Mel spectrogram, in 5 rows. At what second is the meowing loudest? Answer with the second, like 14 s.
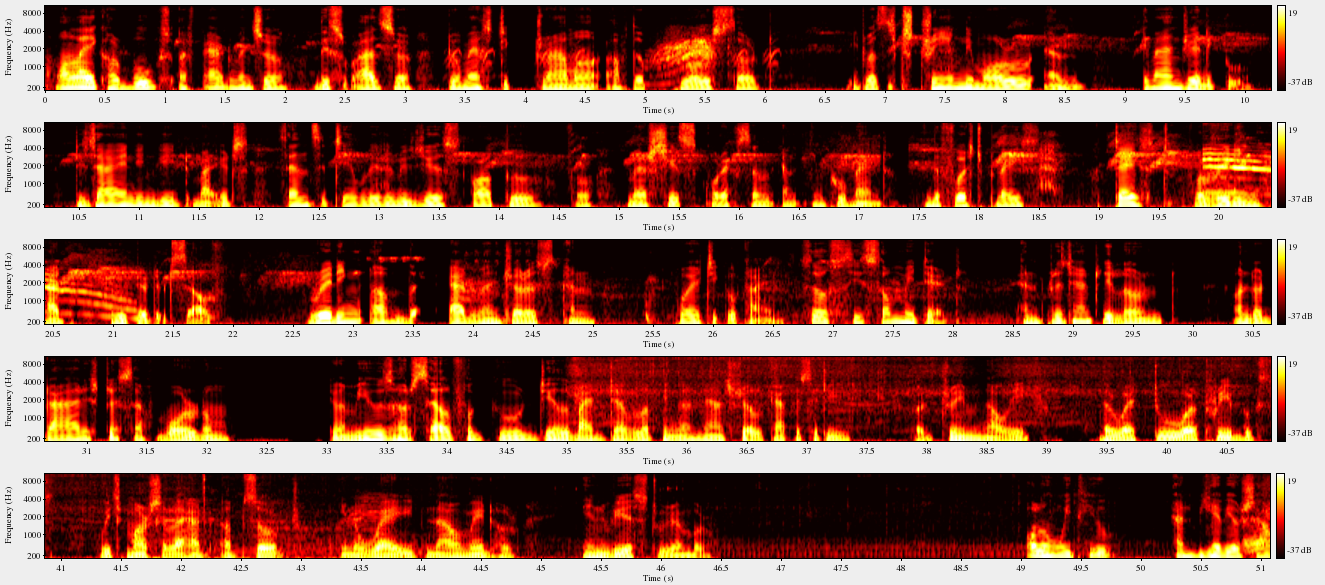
20 s.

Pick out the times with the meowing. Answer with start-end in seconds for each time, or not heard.
5.0-5.7, 19.9-21.9, 41.5-43.8.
